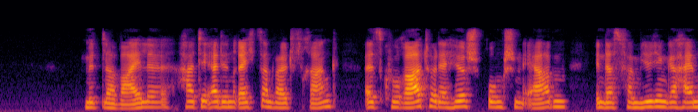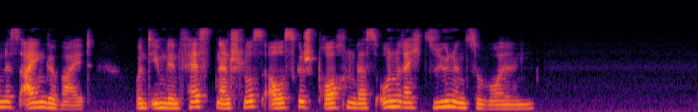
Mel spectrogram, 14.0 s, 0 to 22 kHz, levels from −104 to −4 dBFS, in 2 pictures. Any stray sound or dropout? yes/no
no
